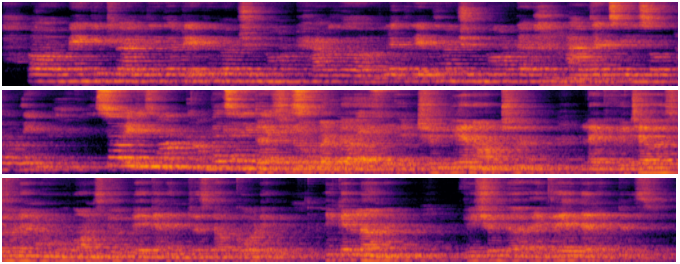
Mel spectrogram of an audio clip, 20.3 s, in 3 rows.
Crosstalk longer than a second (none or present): present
